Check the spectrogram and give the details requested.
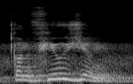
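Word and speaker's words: confusion: कन्फ्यूजन, ये specific rules हैं, आपने उनको माइंड में रखना है।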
